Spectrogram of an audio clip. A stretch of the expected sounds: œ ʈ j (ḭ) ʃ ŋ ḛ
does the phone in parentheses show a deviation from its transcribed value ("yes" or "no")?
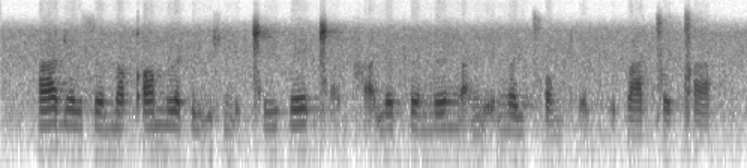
no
